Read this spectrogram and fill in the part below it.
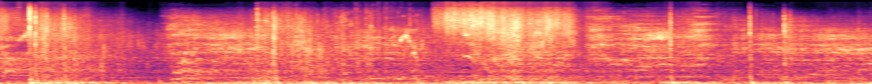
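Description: Confringo blasting spell going off during a troll fight in Hogwarts Legacy, a dense, loud barrage of booming explosive bursts and crackling impacts that keeps going for several seconds.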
